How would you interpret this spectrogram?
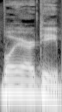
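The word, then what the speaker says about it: Boiardi: a Tor B oi a r di it's pronounced boy Rd but he actually changed the spelling to boy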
